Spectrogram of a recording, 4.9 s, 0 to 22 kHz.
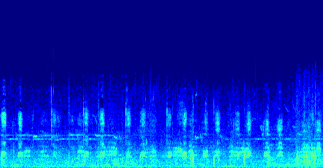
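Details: A female Mallard of park-duck type in urban Amsterdam, 3 April 2011, gives a run of short, hoarse quacks in quick succession against a steady hum of park noise.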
